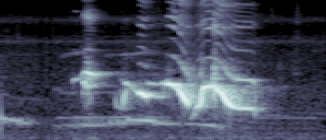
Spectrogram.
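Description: A black-naped oriole gives a single liquid, fluty phrase of slurred whistles, rising then falling, lasting just over a second against a quiet background.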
